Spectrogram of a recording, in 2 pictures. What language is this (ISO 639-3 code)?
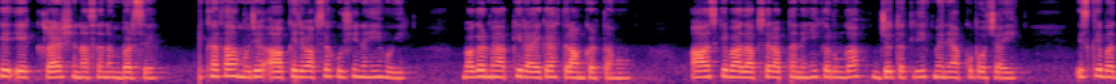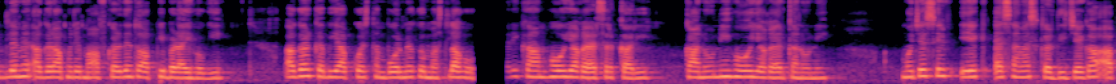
urd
